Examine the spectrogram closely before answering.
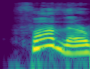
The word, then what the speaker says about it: father: Father will allow me to buy that car. Father یعنی پدر. تلفظ TH رو دقت داشته باشید، زبونتون زیر نیش دندون بالا سعی میکنید بگید ز.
